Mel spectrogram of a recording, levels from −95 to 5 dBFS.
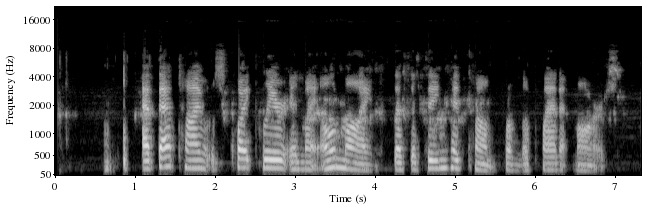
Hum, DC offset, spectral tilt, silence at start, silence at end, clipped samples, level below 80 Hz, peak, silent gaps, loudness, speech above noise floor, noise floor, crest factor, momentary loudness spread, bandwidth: none; under 0.1%; -6 dB/octave; 0.6 s; 0.3 s; under 0.1%; -66 dBFS; 0 dBFS; none; -19 LUFS; 29 dB; -48 dBFS; 20 dB; 13 LU; 7.6 kHz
